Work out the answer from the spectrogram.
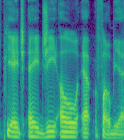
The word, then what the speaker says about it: phagophobia: Well, then this is, okay, you got to be careful how you pronounce this. It's PHAGO phobia. It's phagophobia, not what you were thinking, Dr.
